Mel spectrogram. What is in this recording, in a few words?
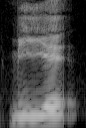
"miye", Apatani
